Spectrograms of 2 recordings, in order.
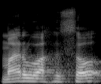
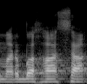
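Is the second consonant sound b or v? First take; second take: v; b. First: It has a v sound and ends in o. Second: It has a b sound and ends in a. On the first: The speaker calls it right. "മർവഹ്സോ എന്നാണ് ശരിയായിട്ട് അതിൻ്റെ ഉച്ചാരണം" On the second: The speaker calls it wrong. "തെറ്റിച്ച് മർബഹാസ എന്നൊക്കെ പറയുന്നത്"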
